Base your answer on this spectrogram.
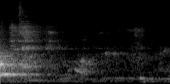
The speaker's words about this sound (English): It's a prophetic bark right there.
